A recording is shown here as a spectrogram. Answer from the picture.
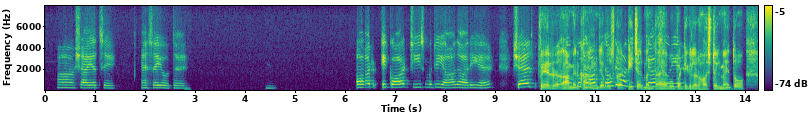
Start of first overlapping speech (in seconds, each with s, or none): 10.4 s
